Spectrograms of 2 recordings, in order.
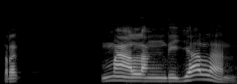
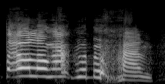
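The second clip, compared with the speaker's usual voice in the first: pleading loudly to God; frantic shouted plea stuck in traffic; desperate loud prayer; 6 semitones higher, 11 dB louder than usual. Acted. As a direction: beg God for help at full voice. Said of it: "Dia berdoa kepada Tuhan".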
